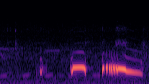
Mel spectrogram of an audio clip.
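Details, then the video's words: Decoy spotted dove cooing to lure wild doves: a faint soft note, a firm level coo, then a long coo that falls away, close and clear. "Tiếng Chim cu gáy Kích bổi hiệu quả ,Cu mồi gáy gọi bổi. Cu gáy kích bổi mở là gáy"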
